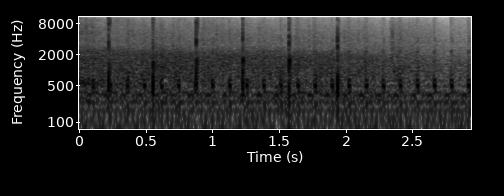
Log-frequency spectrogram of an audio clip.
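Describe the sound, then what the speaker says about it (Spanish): Applause from a wedding crowd at Holy Ghost Church in Houston, Texas, steady overlapping claps with a few sharper claps standing out, moderately distant. "si ustedes quieren hacer este compromiso, muéstralo con un aplauso"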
